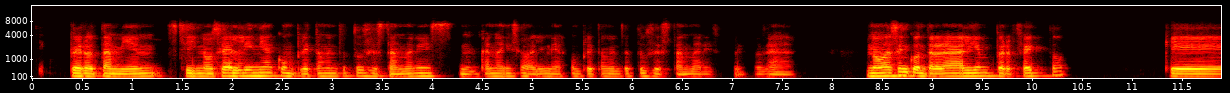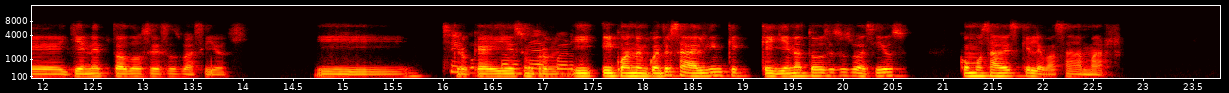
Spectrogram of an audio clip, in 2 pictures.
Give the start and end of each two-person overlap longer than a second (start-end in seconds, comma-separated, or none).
16.1-17.5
